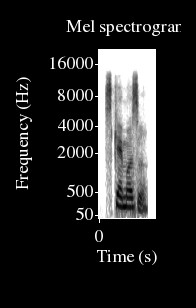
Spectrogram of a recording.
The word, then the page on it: schemozzle: Indian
